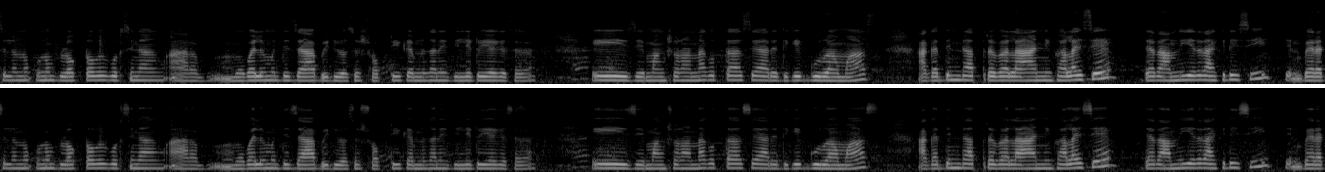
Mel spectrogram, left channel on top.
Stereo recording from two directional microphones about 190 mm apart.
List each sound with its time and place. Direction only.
0.0 s speech: centre (ahead or behind)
